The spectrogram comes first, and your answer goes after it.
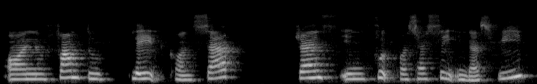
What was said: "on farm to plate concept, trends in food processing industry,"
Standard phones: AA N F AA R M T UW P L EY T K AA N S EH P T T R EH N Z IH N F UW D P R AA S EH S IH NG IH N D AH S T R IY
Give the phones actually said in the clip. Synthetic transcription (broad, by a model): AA N F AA M T UW P L EY T K AA N S EH P T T R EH N S IH N F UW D P R AA S EH S IH NG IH N D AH S T R IY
